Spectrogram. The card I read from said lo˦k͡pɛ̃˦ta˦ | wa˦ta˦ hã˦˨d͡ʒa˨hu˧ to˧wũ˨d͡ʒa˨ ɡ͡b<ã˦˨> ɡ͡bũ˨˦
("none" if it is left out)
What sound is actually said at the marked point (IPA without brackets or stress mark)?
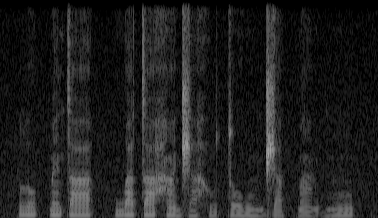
ã˨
